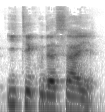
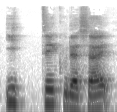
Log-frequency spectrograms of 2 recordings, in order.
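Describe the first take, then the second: First: It is the plain form, heard as 'please stay'. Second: It is the altered form, heard as 'please leave'. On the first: The listener is asked to stay. "Le ite kudasai simple, c'est reste s'il te plaît" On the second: The listener is asked to leave. "c'est pars s'il te plaît"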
